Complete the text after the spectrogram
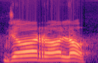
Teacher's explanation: वत्स्य व्यंजन यानी दांतों के मूल से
